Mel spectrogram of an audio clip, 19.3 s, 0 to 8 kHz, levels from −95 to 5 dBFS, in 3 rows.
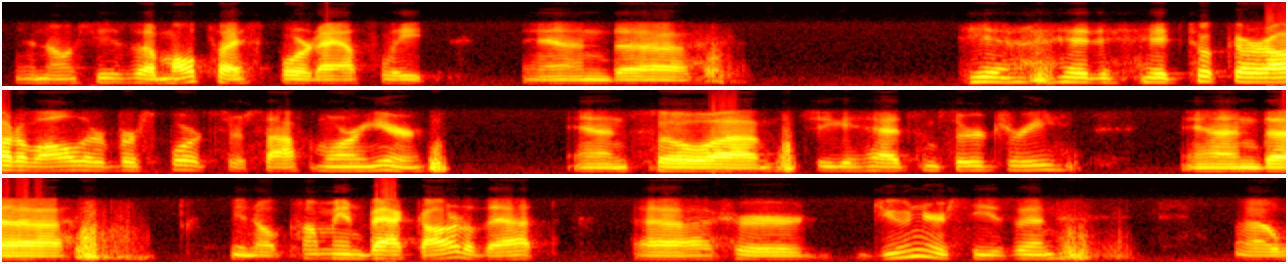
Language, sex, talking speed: English, male, 135 wpm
